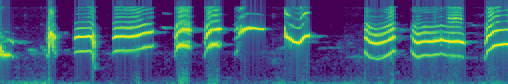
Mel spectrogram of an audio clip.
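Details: Jalak suren (Asian pied starling) in lively full song: harsh harmonic squawks alternating with bright rising and falling whistles, short bursts separated by brief pauses, faint low hum underneath.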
